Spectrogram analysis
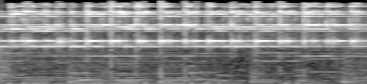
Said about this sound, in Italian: La mucca ha la campanella in collo. Ding dong dan. Ding dong dan.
